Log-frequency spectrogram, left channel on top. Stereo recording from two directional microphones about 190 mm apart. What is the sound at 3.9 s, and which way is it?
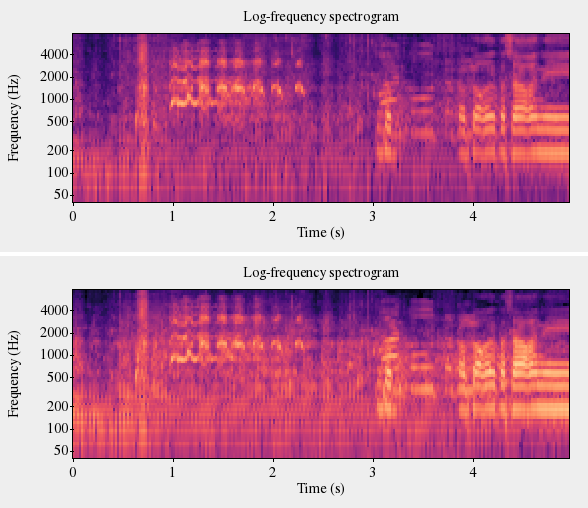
Speech, 40° left (ahead or behind).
